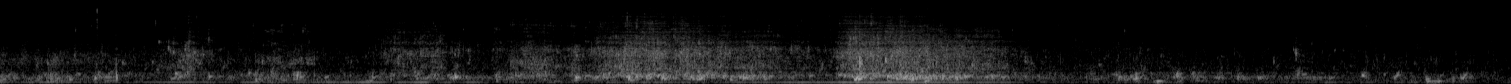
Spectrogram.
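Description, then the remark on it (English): In the morning quiet, water washes and whooshes steadily, swelling into louder surges around the middle before easing back, with soft gurgles and trickles and a low steady hum beneath for much of it. “Perhaps this is the sound we heard and felt when we were inside our mothers. The whooshing of water.”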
